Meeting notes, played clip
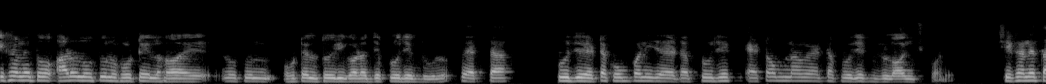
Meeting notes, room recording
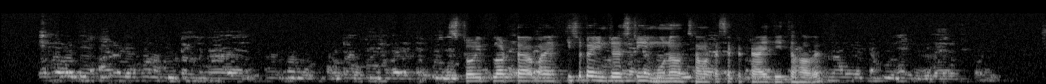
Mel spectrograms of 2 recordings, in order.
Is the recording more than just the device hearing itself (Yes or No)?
Yes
